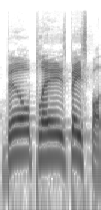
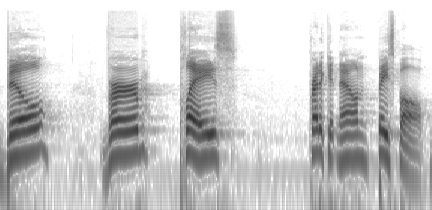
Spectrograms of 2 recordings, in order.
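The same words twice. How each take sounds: First: Bill plays baseball said slowly as one phrase; a teacher's slow, clear model sentence; slow whole sentence. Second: Bill, plays and baseball each set apart and louder; name each part with a pause between, Bill, then plays, then baseball; a teacher labelling each word of the sentence. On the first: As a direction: read the sentence through slowly, Bill stressed. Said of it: "That's the way we structure". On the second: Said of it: "you have the subject noun". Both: Shown as a demonstration.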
